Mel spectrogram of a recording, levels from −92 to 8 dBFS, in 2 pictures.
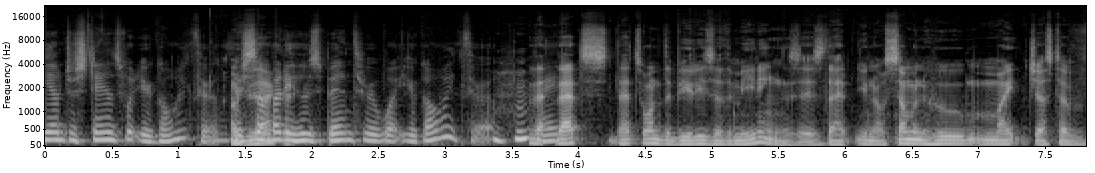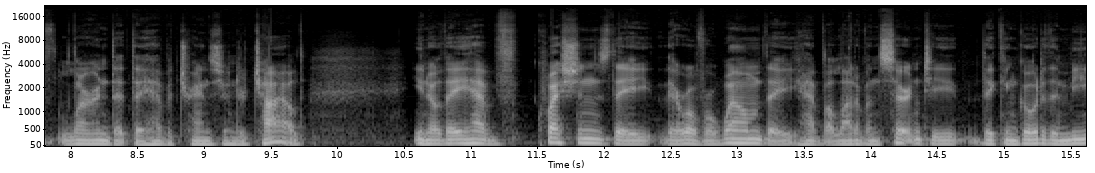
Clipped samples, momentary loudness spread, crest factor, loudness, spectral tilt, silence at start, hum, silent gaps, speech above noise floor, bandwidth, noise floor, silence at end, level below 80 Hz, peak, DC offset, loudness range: under 0.1%; 7 LU; 18 dB; -25 LUFS; -5.5 dB/octave; 0 s; none; none; 31 dB; 13.5 kHz; -55 dBFS; 0 s; -48 dBFS; -6 dBFS; under 0.1%; 3 LU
